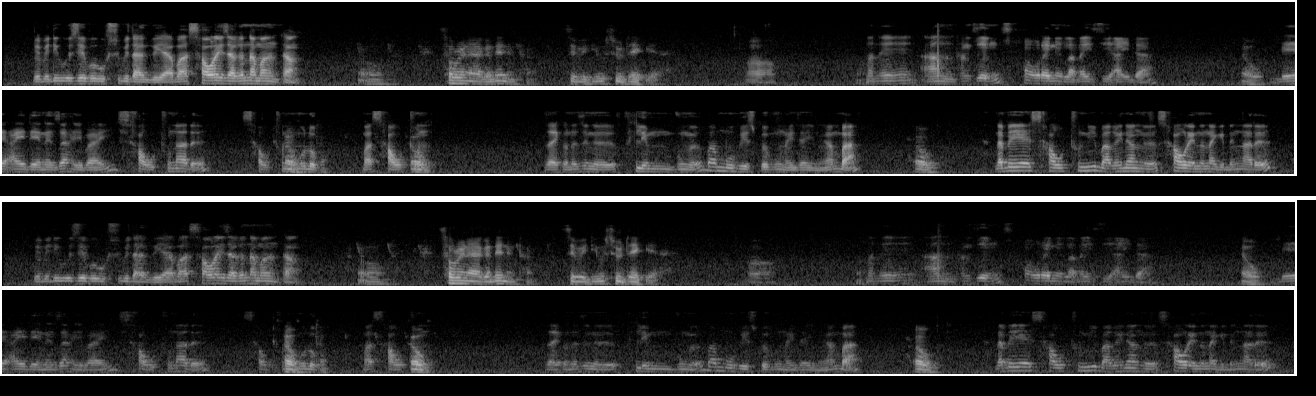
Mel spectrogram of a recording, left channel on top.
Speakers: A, on the left (about 80°); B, on the right (about 35°).
A: बेबायदि जेबो उसुबिदा गैयाबा सावरायजागोन नामा नोंथां?
B: औ सावरायनो हागोन दे नोंथां जेबोबायदि उसुबिदा गैया।
A: अ
B: औ
A: माने आं नोंथांजों सावरायनो लानाय जि आयदा
B: औ।
A: बे आयदायानो जाहैबाय सावथुन आरो सावथुन
B: औ नोंथां
A: मुलुग बा सावथुन
B: औ
A: जायखौनो जोङो फिल्म बुङो बा मुभिसबो बुंनाय जायो नङा होमबा?
B: औ।
A: दा बे सावथुननि बागैनो आङो सावरायनो नागिरदों आरो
